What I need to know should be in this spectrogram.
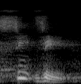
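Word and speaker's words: tzitzit: borders and the tassels were referred to as seat Z it's spelled t z-i-t-z-i-t those of you who are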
